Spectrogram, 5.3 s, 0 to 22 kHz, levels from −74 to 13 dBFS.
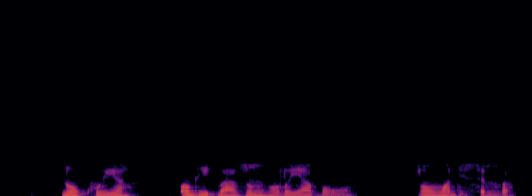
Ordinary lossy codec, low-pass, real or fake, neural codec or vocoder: none; 3.6 kHz; fake; vocoder, 22.05 kHz, 80 mel bands, HiFi-GAN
